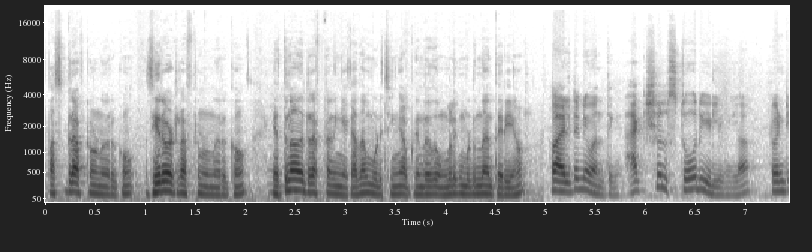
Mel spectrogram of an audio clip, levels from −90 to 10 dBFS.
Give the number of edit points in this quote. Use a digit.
1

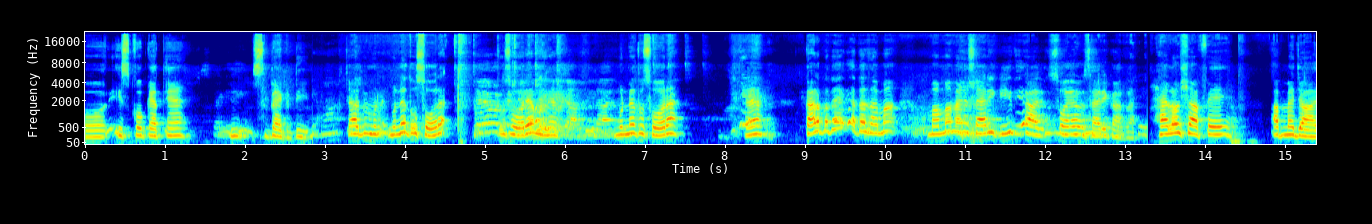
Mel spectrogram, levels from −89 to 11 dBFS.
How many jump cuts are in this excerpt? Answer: 2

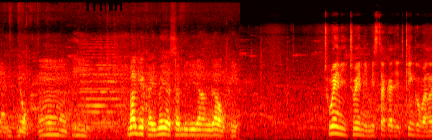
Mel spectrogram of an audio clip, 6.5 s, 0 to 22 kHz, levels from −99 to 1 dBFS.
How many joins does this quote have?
1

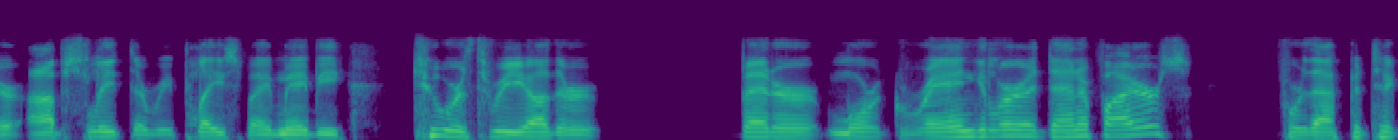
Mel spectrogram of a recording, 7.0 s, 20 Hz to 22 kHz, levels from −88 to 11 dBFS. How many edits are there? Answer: 0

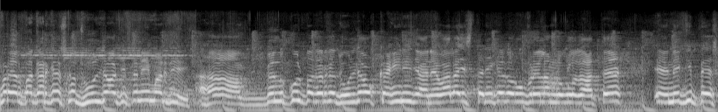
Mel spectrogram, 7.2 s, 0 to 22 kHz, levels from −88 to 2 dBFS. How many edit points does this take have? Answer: 0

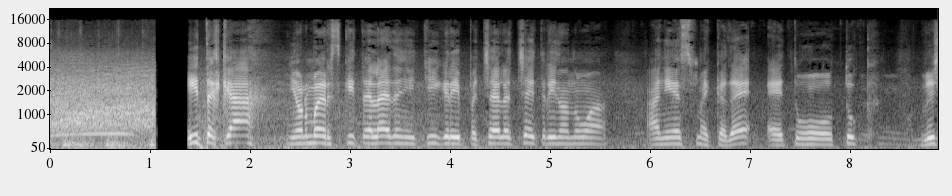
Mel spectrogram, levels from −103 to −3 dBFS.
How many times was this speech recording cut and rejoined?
1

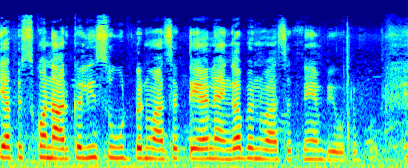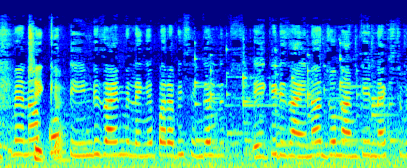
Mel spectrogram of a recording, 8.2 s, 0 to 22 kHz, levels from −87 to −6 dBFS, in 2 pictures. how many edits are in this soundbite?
0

